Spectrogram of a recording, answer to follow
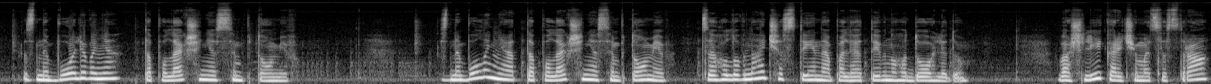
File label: Palliative Care Ukrainian Pain and symptoms management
